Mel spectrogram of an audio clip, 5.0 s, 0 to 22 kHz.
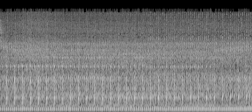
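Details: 2006 Honda Civic Si with 122k miles idling with a sharp, even knock about three times a second locked to engine speed, coming from inside the motor; rod knock suspected, valves doubted, not confirmed.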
